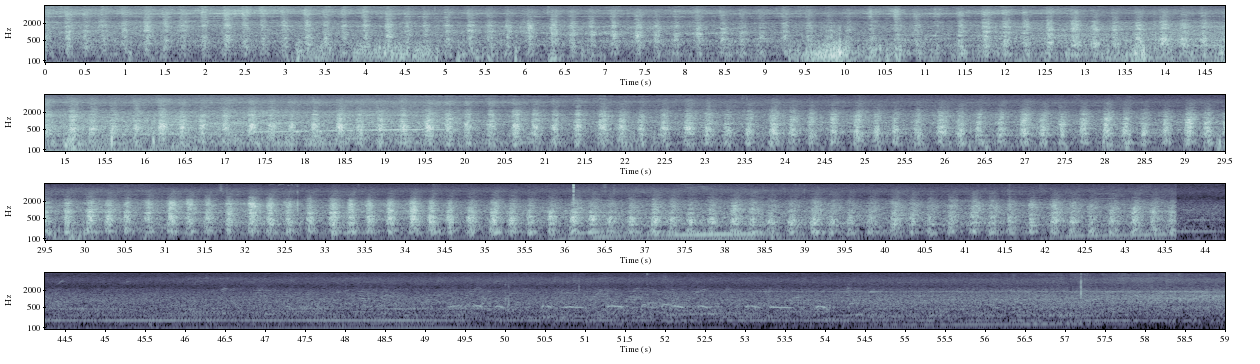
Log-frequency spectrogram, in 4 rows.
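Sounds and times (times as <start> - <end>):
train running past rhythmically: 0.0 - 59.0.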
